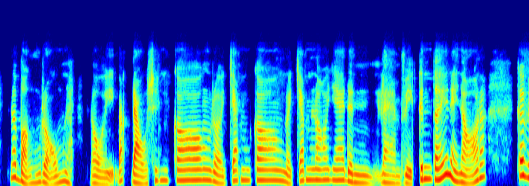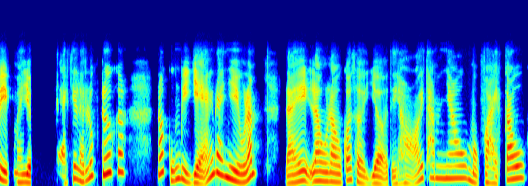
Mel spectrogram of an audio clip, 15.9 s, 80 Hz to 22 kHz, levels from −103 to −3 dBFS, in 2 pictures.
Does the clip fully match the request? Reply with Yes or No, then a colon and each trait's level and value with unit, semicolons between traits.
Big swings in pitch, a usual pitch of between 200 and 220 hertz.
Yes: wide, 6.0 semitones; high, 205 Hz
